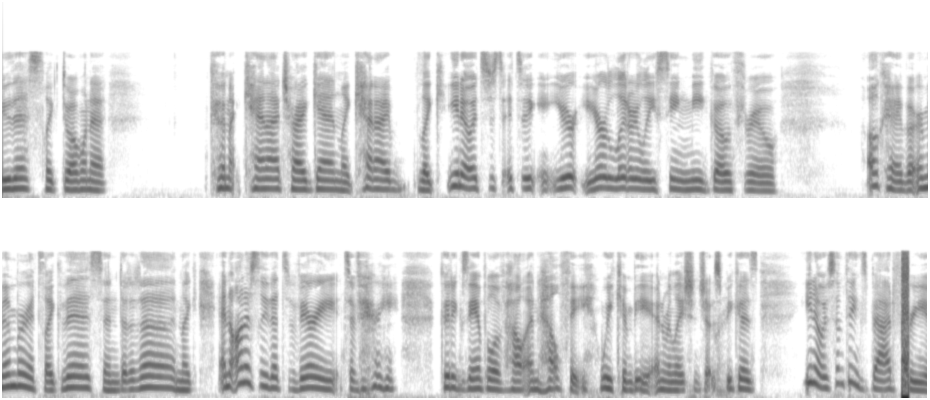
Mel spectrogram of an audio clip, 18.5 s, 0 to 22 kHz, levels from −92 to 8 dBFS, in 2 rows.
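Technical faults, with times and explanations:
18.25–18.32 s, file tags played as audio: near the end of the clip, a block of text tags is decoded as if it were samples, so about 70 ms of loud, harsh rasp cuts in with hard edges at both ends. Byte values of text sit in a narrow range, so the waveform jumps to a dense block pushed to one side of zero, and the spectrogram shows a sharp-sided vertical band of broadband energy.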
